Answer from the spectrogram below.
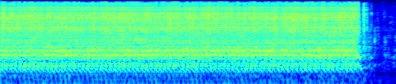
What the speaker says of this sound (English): with the edge of the presser foot on the cut edge of the fabric, I'm just going to stitch down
